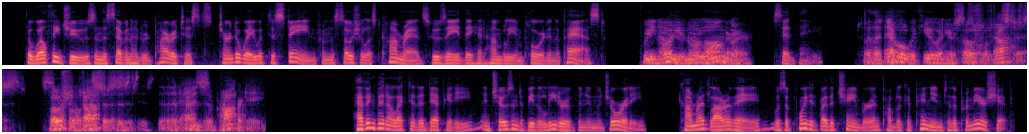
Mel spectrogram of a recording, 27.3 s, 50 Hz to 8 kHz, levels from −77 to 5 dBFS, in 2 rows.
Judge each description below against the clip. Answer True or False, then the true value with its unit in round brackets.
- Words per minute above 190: False (165 wpm)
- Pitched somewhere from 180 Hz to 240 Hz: False (115 Hz)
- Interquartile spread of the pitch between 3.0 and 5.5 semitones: True (3.4 semitones)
